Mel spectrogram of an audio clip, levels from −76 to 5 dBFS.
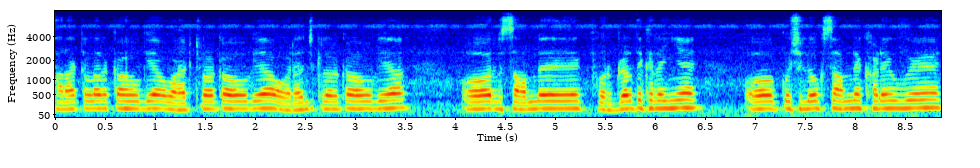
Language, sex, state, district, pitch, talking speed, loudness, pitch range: Hindi, male, Madhya Pradesh, Katni, 165 Hz, 205 wpm, -13 LUFS, 155-170 Hz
